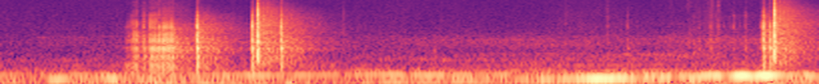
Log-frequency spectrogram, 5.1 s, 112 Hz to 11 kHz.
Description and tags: squeaking wooden floor 2
crack, floor, squeak, wood, wooden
